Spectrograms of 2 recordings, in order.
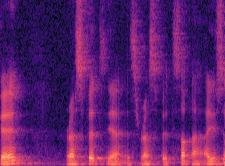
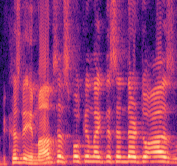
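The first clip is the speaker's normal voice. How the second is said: preaching emphasis; 10 semitones higher, 8 dB louder than usual. Real, not acted. Preacher rises to full force.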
